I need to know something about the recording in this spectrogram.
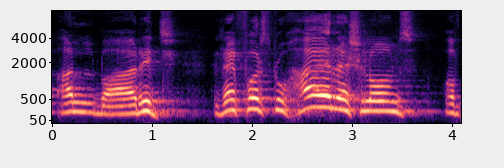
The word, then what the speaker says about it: Al-Ma'arij: Whereas Surah Al-Ma'arij, pardon, I have pronounced this surah's name in the previous context as well wrongly. The correct pronunciation is Surah Al-Ma'arij, refers to higher echelons of the space or universe.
